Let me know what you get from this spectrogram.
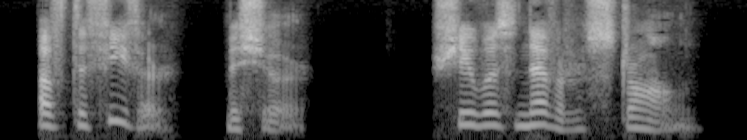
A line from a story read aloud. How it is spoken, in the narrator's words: he answered calmly enough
